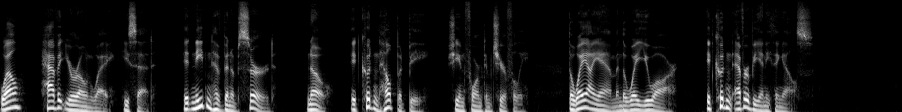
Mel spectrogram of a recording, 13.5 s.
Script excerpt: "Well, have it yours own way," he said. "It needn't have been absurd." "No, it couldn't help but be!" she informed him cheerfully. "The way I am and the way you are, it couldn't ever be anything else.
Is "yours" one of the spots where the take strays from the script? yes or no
yes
